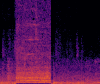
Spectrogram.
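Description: A curtain being drawn along its rail by hand: a brief sliding rasp lasting under a second, starting and stopping abruptly.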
